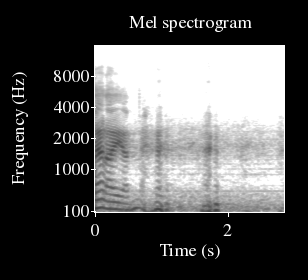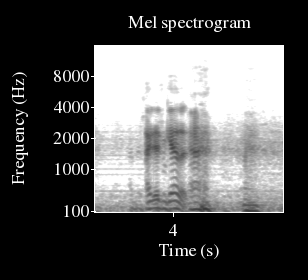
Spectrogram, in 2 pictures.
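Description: An elderly man laughs into a microphone.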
